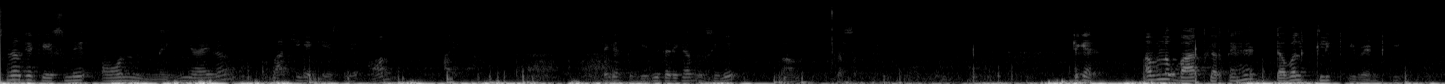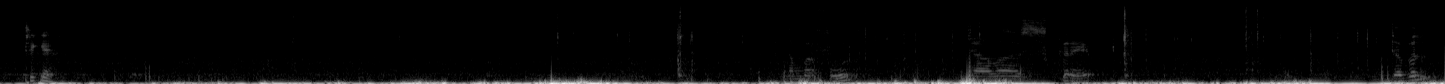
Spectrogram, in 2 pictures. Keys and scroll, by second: 16.9 alt+f, 17.1 alt+移, 20.2 alt+Up, 21.2 ctrl+shift+n.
